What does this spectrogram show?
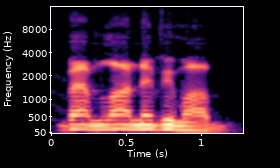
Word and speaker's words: bamlanivimab: The bamlanivimab. Lillian, it's bamlanivimab.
